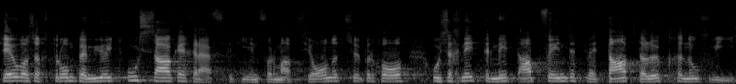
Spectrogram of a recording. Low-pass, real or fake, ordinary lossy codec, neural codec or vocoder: 14.4 kHz; real; none; none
